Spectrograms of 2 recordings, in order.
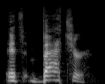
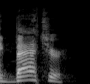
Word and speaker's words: bacher: It's bacher. You say bacher.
